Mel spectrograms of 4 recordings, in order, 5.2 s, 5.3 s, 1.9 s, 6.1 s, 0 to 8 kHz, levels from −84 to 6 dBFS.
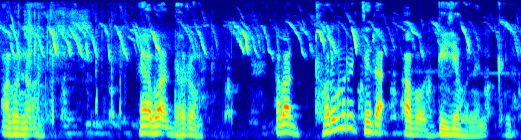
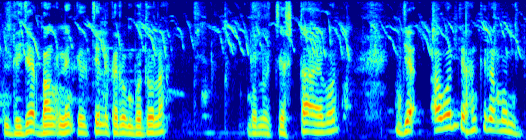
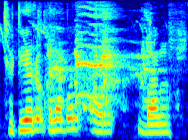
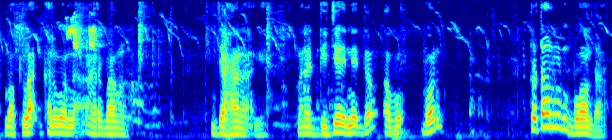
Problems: continuous background conversations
